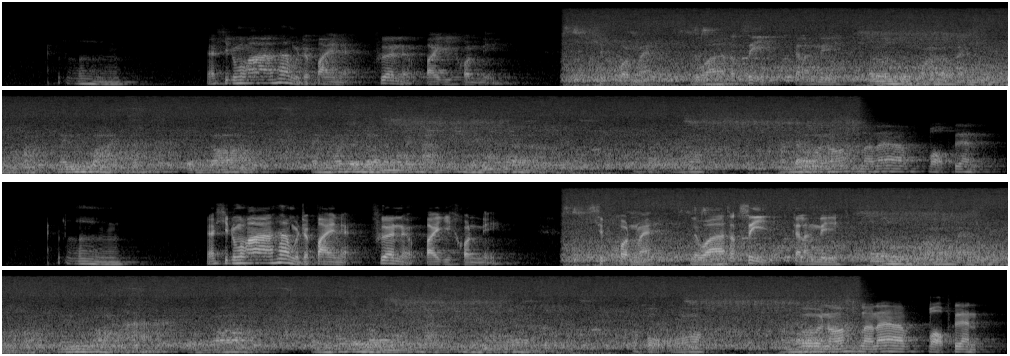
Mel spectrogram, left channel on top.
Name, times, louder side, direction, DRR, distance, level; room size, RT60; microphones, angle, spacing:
voice 1, 0.6-1.2 2.1-5.0 5.8-8.5 11.3-11.8 16.4-17.1 18.0-19.8, right 7 dB, 80° right, 13 dB, 0.5 m, -30 dB
sound 1, 5.6-18.7, right 1 dB, 10° right, 0.9 m, -34 dB
voice 2, 8.7-11.5 11.9-12.5 13.1-15.6 17.8-18.3, equal, 30° left, -3 dB, 2.3 m, -33 dB
10.0 x 8.7 x 3.5 m, 1.2 s
head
